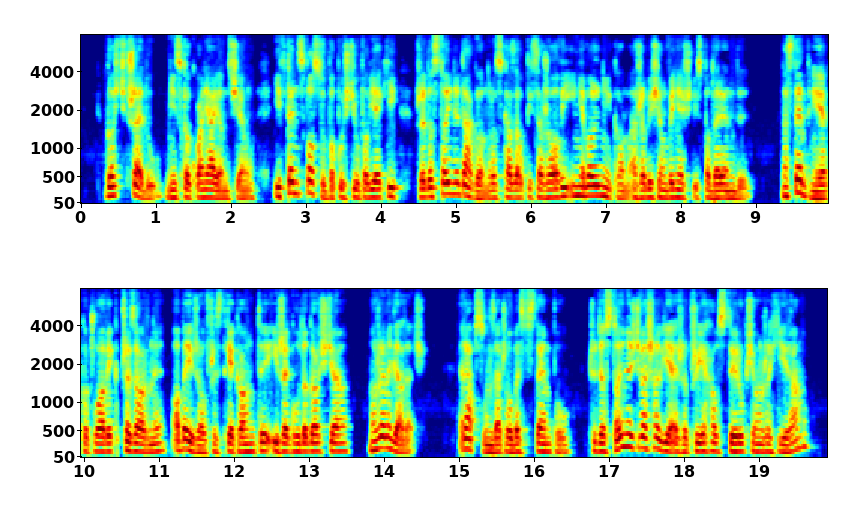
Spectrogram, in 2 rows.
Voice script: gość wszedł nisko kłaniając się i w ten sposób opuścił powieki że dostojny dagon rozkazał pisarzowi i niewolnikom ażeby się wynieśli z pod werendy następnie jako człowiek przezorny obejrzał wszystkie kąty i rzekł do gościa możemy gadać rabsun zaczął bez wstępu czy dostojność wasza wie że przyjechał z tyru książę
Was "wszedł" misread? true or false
false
